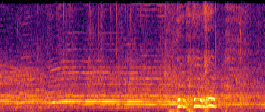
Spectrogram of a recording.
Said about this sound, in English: All y'all screaming and dancing. Yep. Yep, that's what I want.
